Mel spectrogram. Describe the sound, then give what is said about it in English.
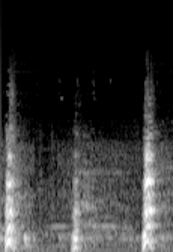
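Dogs bark in short, sharp bursts: three loud barks spaced about a second apart, with a softer yip just after the first, and quiet gaps between them. “Sorry, my dogs are going nuts.”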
